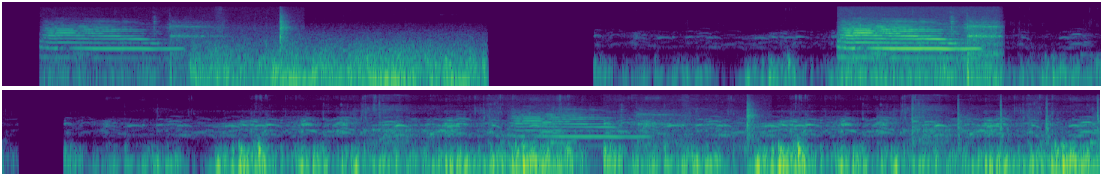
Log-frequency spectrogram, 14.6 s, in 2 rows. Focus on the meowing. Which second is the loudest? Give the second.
6 s.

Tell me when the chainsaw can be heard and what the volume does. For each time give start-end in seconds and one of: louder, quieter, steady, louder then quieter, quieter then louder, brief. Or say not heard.
not heard.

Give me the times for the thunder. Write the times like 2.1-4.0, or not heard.
1.2-3.2.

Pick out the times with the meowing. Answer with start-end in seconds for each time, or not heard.
0.2-1.9, 5.5-6.7, 10.7-12.4.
